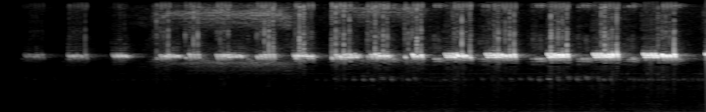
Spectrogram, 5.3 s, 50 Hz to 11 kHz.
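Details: Two-spotted crickets at Tama Zoological Park, Japan, on 29 September 2015, producing two different types of calls; a few sparse chirps, then steady high, pure trilled chirps repeated about three times a second.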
